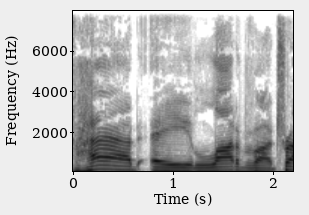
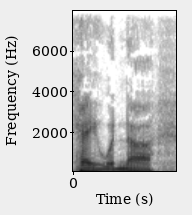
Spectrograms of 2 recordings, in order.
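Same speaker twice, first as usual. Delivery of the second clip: put-on creepy, grumbly voice with Miami accent. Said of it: "your voice got oddly creepy and grumbly when you did that".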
